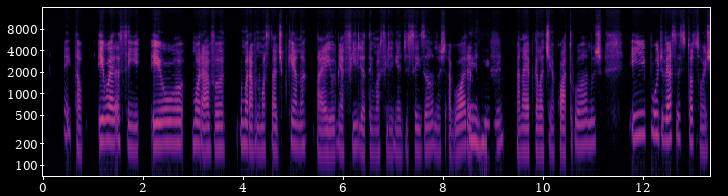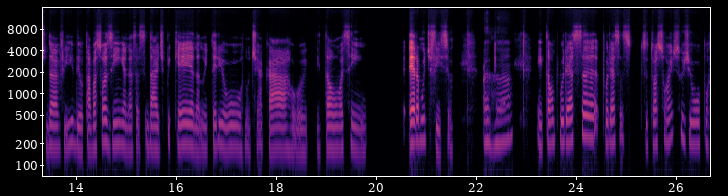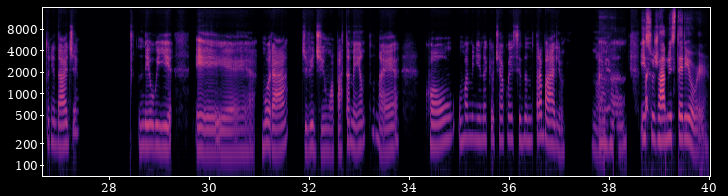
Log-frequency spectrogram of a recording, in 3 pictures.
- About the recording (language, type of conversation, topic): Portuguese, podcast, Como você define limites saudáveis nas relações pessoais?
- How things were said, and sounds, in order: none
